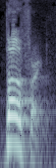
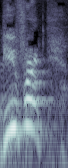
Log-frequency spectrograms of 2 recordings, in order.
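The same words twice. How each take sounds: First: The first syllable sounds like 'boh', as in bow. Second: The first syllable sounds like 'bew', as in beautiful. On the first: This is the North Carolina town. "Up in the North Carolina side" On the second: This is the South Carolina town. "it's the South Carolina side"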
